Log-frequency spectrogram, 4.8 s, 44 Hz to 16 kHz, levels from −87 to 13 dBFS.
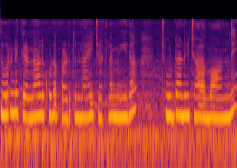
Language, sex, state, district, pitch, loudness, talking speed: Telugu, female, Andhra Pradesh, Chittoor, 270 Hz, -13 LUFS, 115 wpm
